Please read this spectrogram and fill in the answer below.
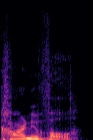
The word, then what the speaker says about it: Karnivool: Next, let's listen to something by the Australian heavy prog band Carnival. That's spelled K-A-R-N-I-V-O-O-L.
